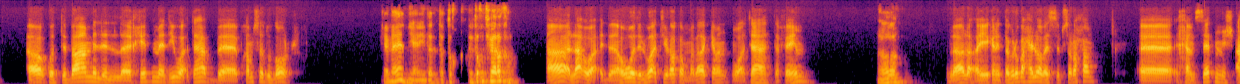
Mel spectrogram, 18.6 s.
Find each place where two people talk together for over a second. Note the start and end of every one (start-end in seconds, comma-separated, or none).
none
